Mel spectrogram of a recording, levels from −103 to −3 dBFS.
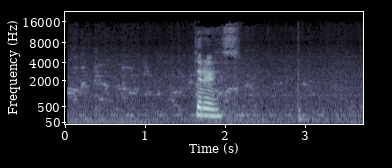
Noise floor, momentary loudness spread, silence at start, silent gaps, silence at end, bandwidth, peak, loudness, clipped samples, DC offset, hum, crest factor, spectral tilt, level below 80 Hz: -54 dBFS; 27 LU; 0.05 s; none; 0.7 s; 16 kHz; -10 dBFS; -27 LUFS; under 0.1%; under 0.1%; none; 24 dB; -4 dB/octave; -62 dBFS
